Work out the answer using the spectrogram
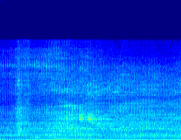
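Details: Small motorcycle with an idle that wouldn't drop back down, traced to air leaking in at a loose intake manifold bolt causing lean mixture: after tightening, steady even low putter at about four beats a second.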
